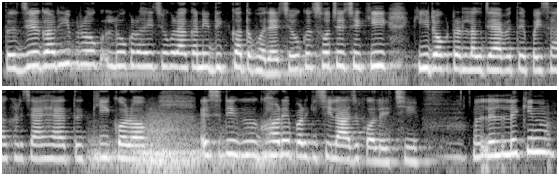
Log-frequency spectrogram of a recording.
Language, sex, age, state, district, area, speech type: Maithili, female, 18-30, Bihar, Madhubani, rural, spontaneous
